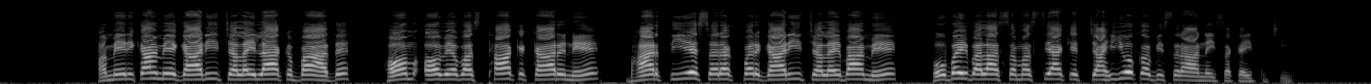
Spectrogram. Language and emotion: Maithili, disgusted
